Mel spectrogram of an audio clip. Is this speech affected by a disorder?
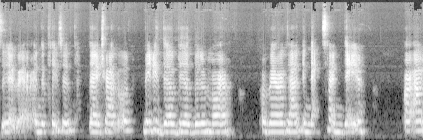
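Yes: spinal muscular atrophy; genetic progressive neuromuscular disease, born with it, all muscles weaker, never walked, power wheelchair since about age 2.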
